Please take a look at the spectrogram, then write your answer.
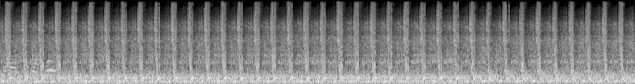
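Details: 6.4L Powerstroke diesel, 165,000 miles, about 50k miles after an aftermarket engine build, running with capped blowby: loud steady clatter about three hits a second over rough roar; low oil pressure, wiped lifter rollers and cam.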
